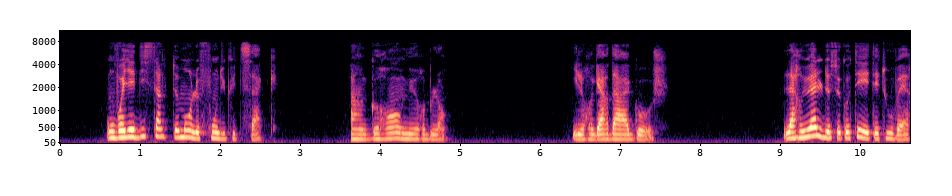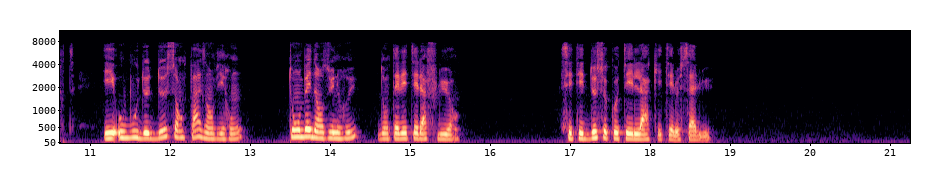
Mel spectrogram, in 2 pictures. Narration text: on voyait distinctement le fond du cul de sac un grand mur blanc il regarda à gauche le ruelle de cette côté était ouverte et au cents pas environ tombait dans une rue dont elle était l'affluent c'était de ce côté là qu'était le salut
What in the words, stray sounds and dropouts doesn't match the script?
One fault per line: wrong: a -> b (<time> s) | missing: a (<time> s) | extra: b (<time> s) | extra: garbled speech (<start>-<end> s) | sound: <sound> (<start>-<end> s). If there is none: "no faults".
wrong: le -> la (9.1 s)
wrong: cette -> ce (9.6 s)
extra: bout de deux (11.4 s)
